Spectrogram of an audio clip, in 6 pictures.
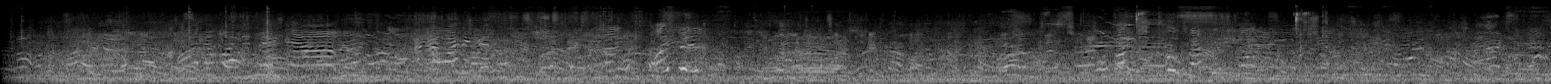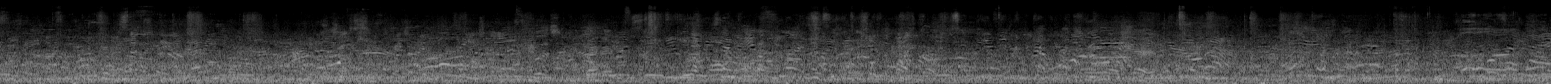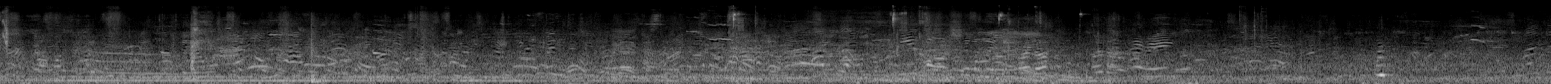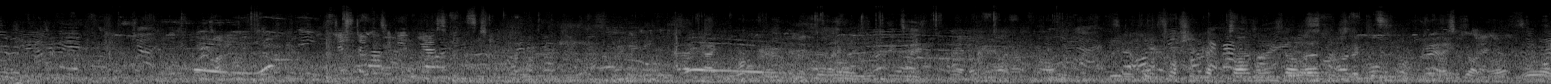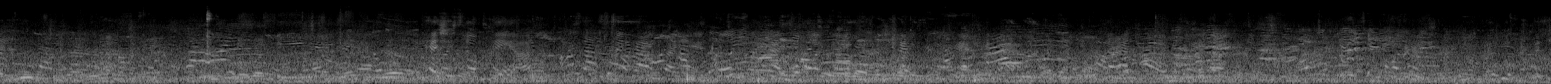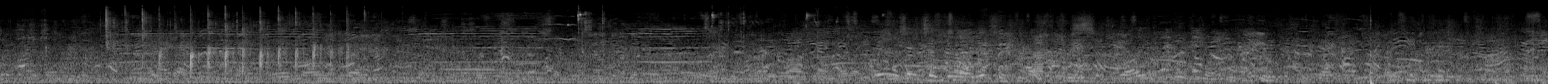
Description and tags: Playground Milton Park 1
Recording of loads of children and adults on a a playground.
Location: Milton Park, Cambridge, UK
Equipment used: Zoom H4 recorder
Date: 24/09/15
playground, children, play, talking, adults, kids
